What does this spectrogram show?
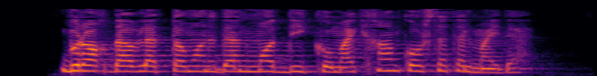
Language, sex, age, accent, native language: Uzbek, female, 19-29, Surxondaryo, Uzbek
